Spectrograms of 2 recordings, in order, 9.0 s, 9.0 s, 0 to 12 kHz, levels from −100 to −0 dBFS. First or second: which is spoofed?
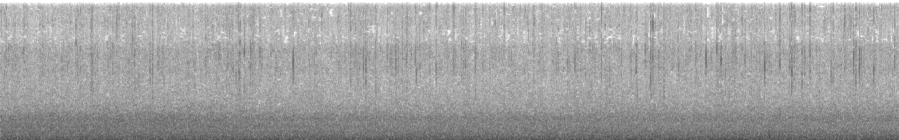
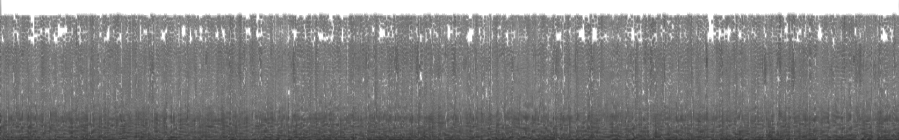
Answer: second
